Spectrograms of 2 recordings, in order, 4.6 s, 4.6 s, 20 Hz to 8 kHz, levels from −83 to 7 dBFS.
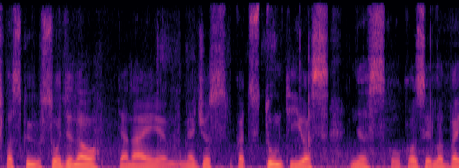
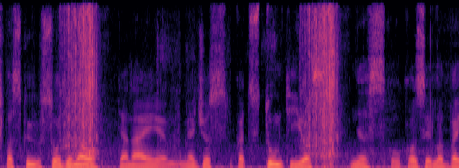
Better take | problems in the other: first | background sound (Packing tape, duct tape / Tearing); 10 dB below the speech

